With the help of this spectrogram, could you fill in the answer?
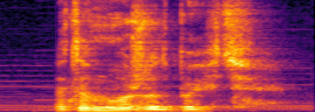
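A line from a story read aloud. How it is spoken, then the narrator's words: Breathy exhale. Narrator (Russian): выдохнул Кадгар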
